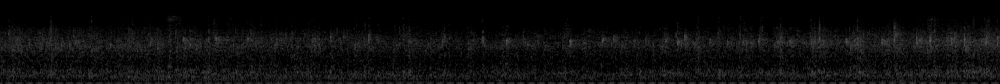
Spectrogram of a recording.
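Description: Faint applause from a large standing audience, a steady patter of many hands clapping, over a low steady hum.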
